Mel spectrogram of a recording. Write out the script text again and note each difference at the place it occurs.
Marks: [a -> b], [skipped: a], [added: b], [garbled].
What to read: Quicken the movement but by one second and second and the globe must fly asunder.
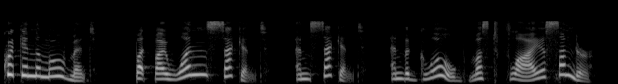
Quicken the movement but by one second and second and the globe must fly asunder.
